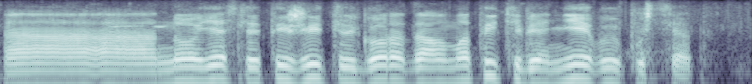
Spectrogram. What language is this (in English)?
Russian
